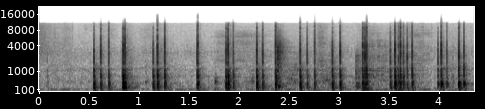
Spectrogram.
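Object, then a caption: Hardcover paper book. Long painted nails tap and scratch the front of a closed, thick hardcover book with a lime-green board cover lying flat on a wooden table. About eighteen short, crisp taps with a bright edge come in uneven clusters, each dying away almost at once, with a faint scratchy hiss between them.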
